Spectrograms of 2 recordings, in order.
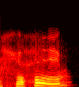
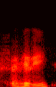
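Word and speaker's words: سحور: ও সুহুর, যে তোমরা সুহুর, এই খাবারটাকে বলা হয় সুহুর, ইফতারকে বলা হয় ফুতুর। ফুতুর আর সুহুর, এটা বাংলাদেশে বলে সেহেরি। সেহের যদি হা দিয়ে, সেহের ওইভাবে উচ্চারণটা শুদ্ধ নয়, এটি হচ্ছে সুহুর।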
